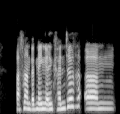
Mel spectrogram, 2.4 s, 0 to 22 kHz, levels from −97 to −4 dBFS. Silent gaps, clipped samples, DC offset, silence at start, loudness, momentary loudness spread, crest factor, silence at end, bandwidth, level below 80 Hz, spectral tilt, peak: none; under 0.1%; under 0.1%; 0.35 s; -16 LUFS; 8 LU; 16 dB; 0.15 s; 7.2 kHz; -74 dBFS; -6.5 dB/octave; -2 dBFS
